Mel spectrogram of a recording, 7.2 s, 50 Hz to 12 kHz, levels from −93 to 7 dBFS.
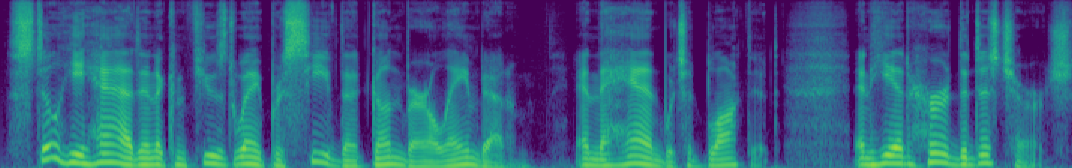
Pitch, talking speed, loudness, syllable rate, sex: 125 Hz, 225 wpm, -17 LUFS, 5.7 syllables/s, male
